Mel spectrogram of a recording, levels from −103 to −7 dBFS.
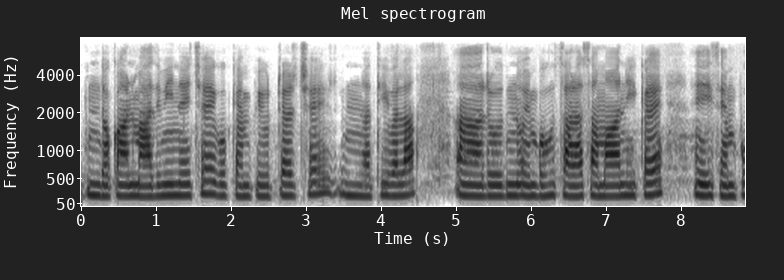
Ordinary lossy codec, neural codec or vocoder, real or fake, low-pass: none; none; real; 7.2 kHz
